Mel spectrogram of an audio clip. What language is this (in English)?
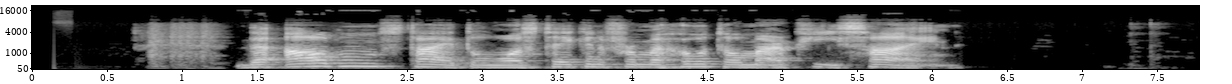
English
